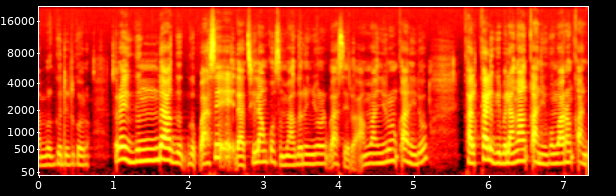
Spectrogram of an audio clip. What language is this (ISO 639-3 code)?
aal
